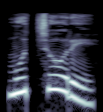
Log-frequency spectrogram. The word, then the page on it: ಮಚ್ಚರಿ: macari; Kannada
